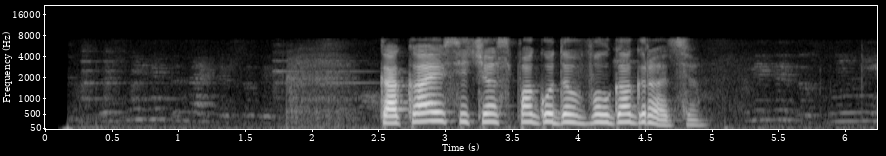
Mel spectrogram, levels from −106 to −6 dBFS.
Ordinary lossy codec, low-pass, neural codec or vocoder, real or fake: none; 7.2 kHz; none; real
